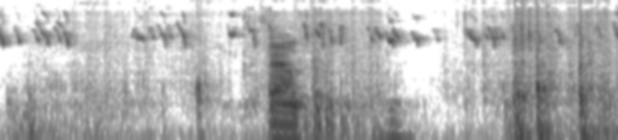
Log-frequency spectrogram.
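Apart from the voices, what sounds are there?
baby chicks clucking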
